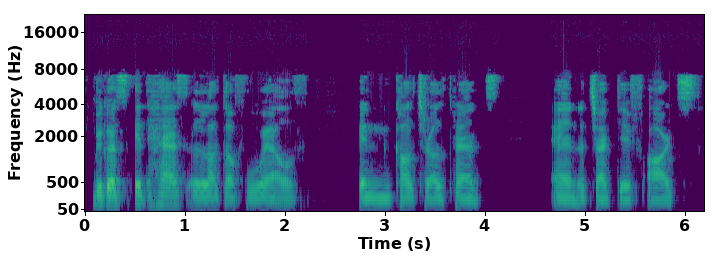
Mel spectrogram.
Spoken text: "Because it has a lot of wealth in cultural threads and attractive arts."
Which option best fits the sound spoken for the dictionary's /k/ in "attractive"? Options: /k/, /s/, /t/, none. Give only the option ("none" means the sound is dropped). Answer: /k/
